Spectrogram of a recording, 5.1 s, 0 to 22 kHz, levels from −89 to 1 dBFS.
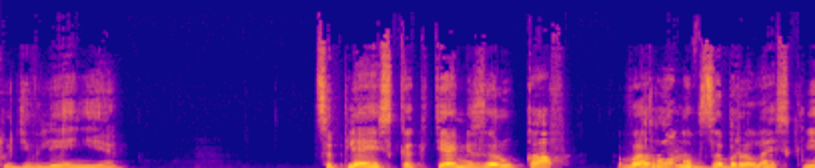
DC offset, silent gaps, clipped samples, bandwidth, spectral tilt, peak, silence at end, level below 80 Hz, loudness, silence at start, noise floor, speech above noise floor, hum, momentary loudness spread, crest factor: under 0.1%; none; under 0.1%; 18.5 kHz; -4.5 dB/octave; 0 dBFS; 0 s; -70 dBFS; -16 LUFS; 0 s; -73 dBFS; 57 dB; none; 9 LU; 16 dB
